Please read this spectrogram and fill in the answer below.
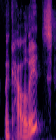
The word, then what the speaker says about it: Michalowicz: which is obviously by Mike Michalowicz. And I think I pronounced that correctly. – You did, yes.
